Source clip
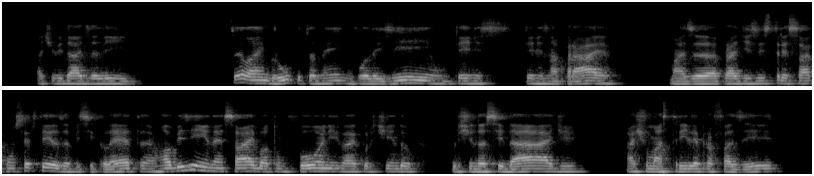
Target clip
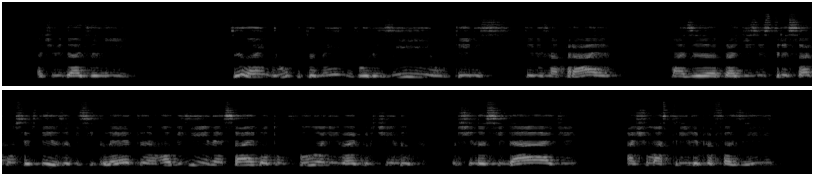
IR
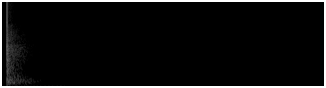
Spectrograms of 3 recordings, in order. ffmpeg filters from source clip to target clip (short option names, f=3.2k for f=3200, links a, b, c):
-filter_complex "[0:a]acrossover=split=330|3000[a][b][c];[b]acompressor=threshold=-41dB:ratio=2[d];[a][d][c]amix=inputs=3:normalize=0,lowshelf=f=73:g=2.5,afftfilt=real='re*eq(mod(floor(b*sr/1024/460),2),1)':imag='im*eq(mod(floor(b*sr/1024/460),2),1)':win_size=1024:overlap=0.75"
